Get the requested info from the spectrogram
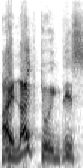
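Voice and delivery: loud, strange foreign accent. Describing how the Muppets all talk, imitating one, Muppets foreign twang. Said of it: "this weird foreign like like twang".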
